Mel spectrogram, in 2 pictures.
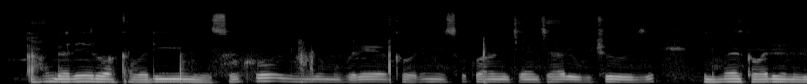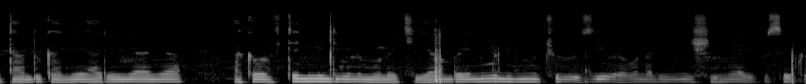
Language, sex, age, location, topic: Kinyarwanda, female, 18-24, Kigali, finance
